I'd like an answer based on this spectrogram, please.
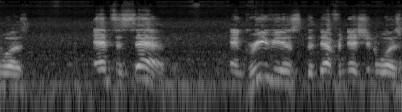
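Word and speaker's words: עֶצֶב: And that pronunciation was etzesev.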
